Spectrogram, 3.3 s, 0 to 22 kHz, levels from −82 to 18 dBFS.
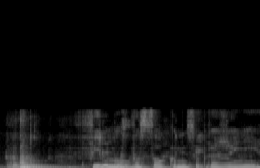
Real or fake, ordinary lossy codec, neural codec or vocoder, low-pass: fake; none; codec, 16 kHz, 16 kbps, FreqCodec, smaller model; none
